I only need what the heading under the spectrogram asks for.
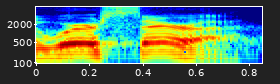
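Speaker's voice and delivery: loud high call of her name; sudden loud call across the tent; calling out loudly. Acted. Angels calling out for Sarah.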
